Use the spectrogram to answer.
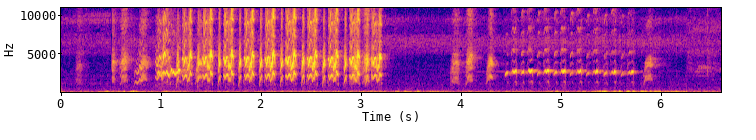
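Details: Wild sooty-headed bulbul calling menggaruda-style as a trapping lure: a dense run of rapid chattering notes, then a long steady rolling trill, over a low rumble and hiss.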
